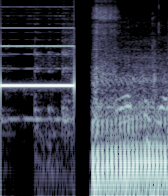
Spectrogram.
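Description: A loud, steady, high-pitched test-tone beep of the kind laid over TV colour bars, held for about a second and then cut off sharply. After a brief silence, a motorcycle engine is heard running as the bike rides on.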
